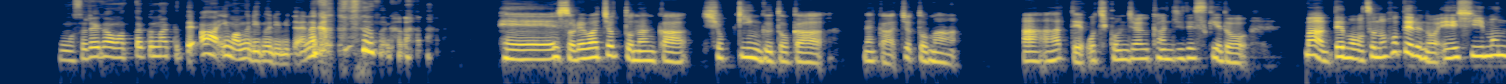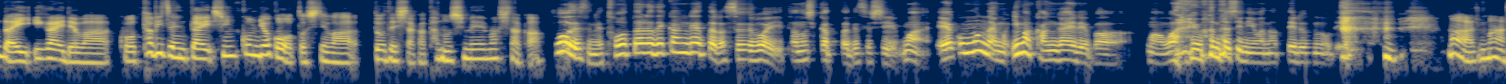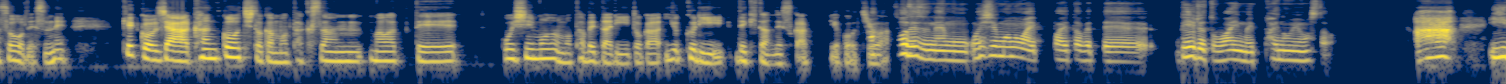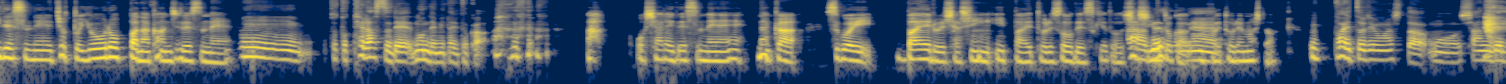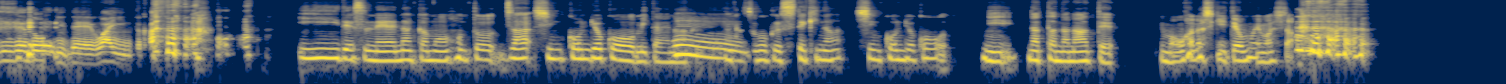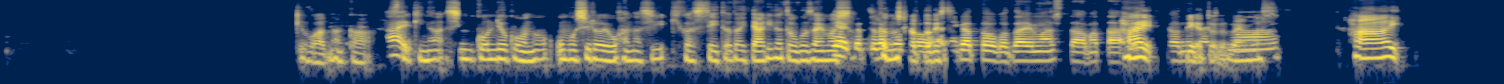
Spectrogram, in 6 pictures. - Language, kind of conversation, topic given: Japanese, podcast, 一番忘れられない旅行の話を聞かせてもらえますか？
- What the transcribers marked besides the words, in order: laughing while speaking: "感じだったから"; laughing while speaking: "笑い話にはなってるので"; chuckle; giggle; laugh; laugh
